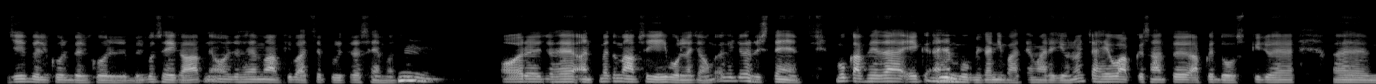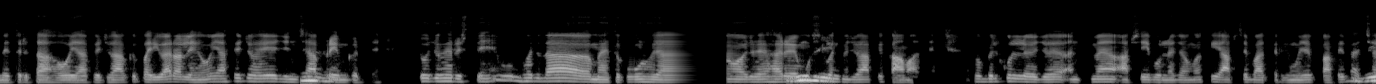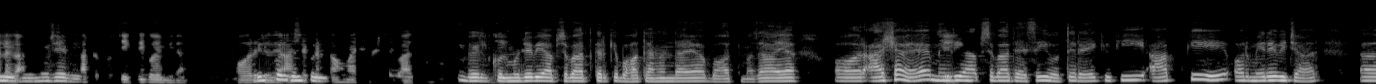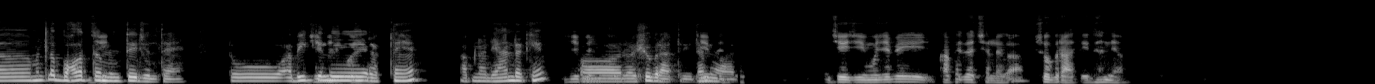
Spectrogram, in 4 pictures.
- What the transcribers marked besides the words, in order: mechanical hum; distorted speech; static; unintelligible speech
- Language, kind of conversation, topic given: Hindi, unstructured, कैसे पता चले कि कोई रिश्ता सही है या नहीं?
